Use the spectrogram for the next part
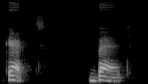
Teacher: Open mid, front unrounded vowel.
